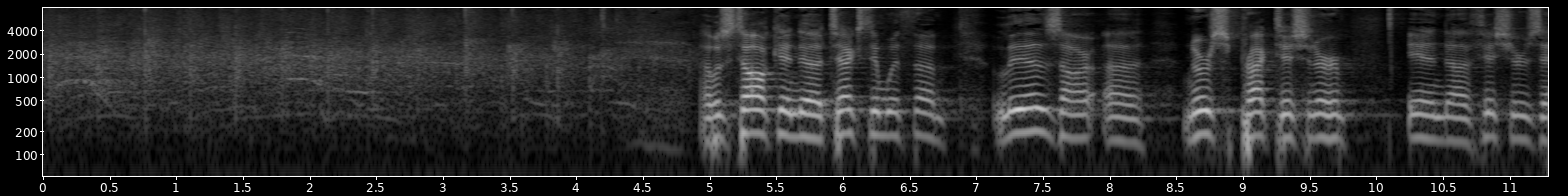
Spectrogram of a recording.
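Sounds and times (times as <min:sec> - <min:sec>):
audience clapping hands: 0:00.0 - 0:05.2
speech: 0:04.9 - 0:11.2.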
